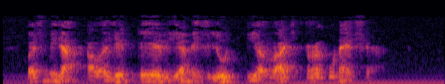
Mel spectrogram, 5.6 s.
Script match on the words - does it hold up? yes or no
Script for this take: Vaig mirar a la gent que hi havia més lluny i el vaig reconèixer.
yes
